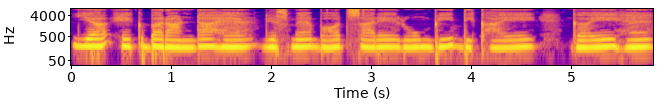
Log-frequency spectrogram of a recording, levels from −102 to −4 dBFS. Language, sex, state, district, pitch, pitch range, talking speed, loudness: Hindi, female, Jharkhand, Deoghar, 190 Hz, 185-200 Hz, 125 wpm, -14 LUFS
